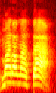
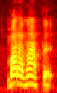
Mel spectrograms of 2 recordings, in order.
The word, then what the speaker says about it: Maranata: aramaico dialeto de Jesus como dizemos nós católicos maranat ou como dizem nossos irmãos separados os evangélicos ou protestantes Maranata não importa a pronúncia o significado é o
